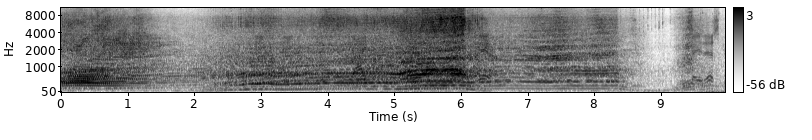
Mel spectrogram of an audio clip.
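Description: Camaro drag cars racing down the strip at Firebird Motorsports Park, a loud continuous engine roar with rising revs across the run, under a track announcer's voice.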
